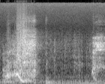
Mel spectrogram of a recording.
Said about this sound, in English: Now, I think I caught something from Representative Otto. Now I'm sneezing and got my handkerchief out.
